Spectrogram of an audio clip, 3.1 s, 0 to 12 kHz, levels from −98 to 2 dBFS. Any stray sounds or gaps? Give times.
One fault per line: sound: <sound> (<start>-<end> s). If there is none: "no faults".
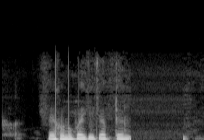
no faults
